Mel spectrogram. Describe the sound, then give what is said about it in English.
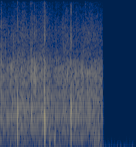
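Faint applause from a church audience welcoming a speaker to the stage: a soft, dense patter with a few sharper claps that stops abruptly after about a second and a half. “So, if you would, put your hands together and let's welcome, uh, welcome Carlos to the stage.”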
